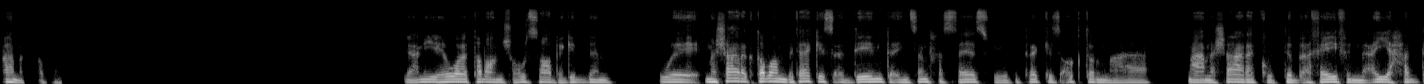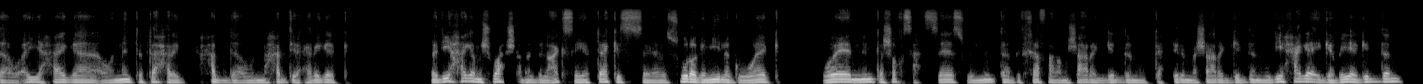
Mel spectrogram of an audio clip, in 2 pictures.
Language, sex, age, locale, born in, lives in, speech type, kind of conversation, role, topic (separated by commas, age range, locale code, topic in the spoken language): Arabic, male, 25-29, ar-EG, Egypt, Egypt, conversation, advice, advisor, إزاي أتحكّم في الضغط والقلق وأنا في احتفالات مع الناس؟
